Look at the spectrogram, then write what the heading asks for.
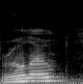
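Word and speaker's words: Rouleau: I think it's pronounced Rollo, which is a little bit out, little ways from Regina, which is a town in Saskatchewan.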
